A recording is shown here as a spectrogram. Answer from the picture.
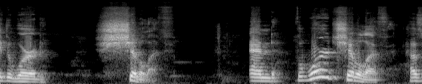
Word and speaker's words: Shibboleth: Point being, when they pronounced the word Shibboleth, they instead said Sibboleth, which is exactly how it's said in the Jewish tone, upon which they were slaughtered.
